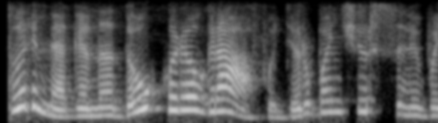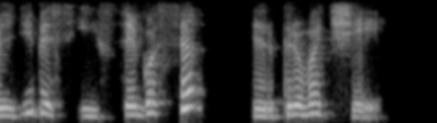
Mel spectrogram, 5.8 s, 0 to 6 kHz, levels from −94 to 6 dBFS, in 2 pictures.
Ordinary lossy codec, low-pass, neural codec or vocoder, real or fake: Opus, 16 kbps; 5.4 kHz; vocoder, 44.1 kHz, 80 mel bands, Vocos; fake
